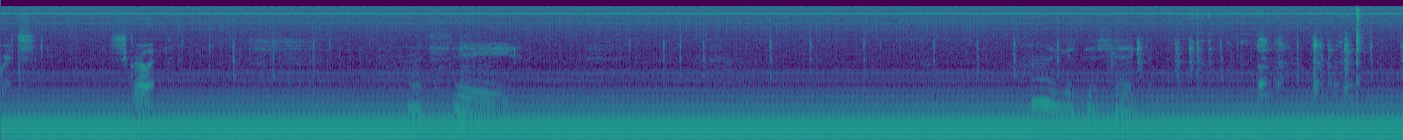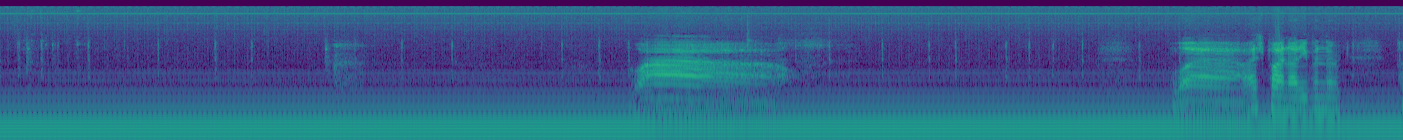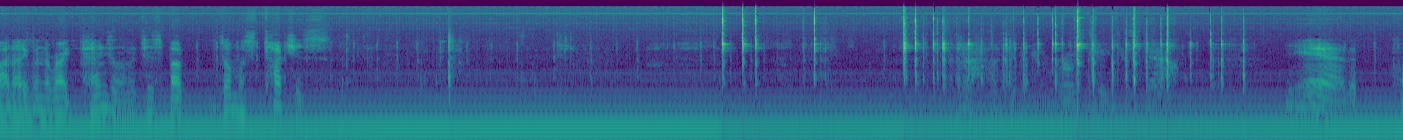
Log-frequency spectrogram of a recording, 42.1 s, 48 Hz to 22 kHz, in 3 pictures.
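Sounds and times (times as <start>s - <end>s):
loud mains hum: 0.0s - 42.0s
person grunting: 20.3s - 22.3s
small metallic clicks: 31.4s - 40.6s.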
